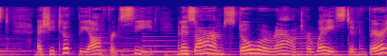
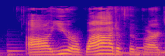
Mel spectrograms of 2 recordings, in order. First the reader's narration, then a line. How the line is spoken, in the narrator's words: returned with a light laugh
